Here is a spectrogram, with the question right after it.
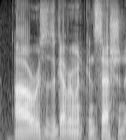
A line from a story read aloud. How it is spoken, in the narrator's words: exclaimed Professor Hylop harshly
